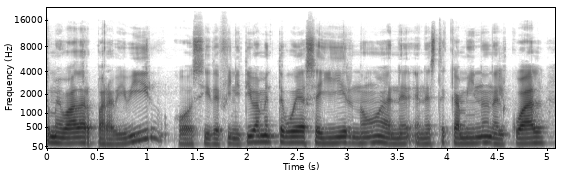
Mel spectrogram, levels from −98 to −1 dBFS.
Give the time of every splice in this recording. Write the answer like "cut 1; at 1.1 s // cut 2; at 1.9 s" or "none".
none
